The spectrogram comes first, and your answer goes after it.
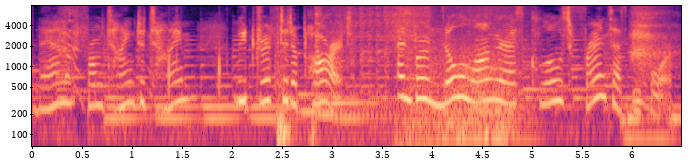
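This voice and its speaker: Story narrator: woman, very high register, scripted first-person delivery over a clear music bed. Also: fairly even intonation, takes it slowly. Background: background music.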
